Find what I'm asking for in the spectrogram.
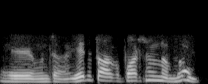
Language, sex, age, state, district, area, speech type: Nepali, male, 18-30, West Bengal, Darjeeling, urban, conversation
